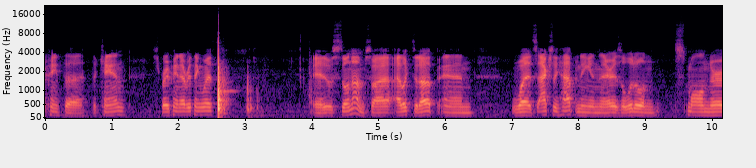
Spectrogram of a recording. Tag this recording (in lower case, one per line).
speech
